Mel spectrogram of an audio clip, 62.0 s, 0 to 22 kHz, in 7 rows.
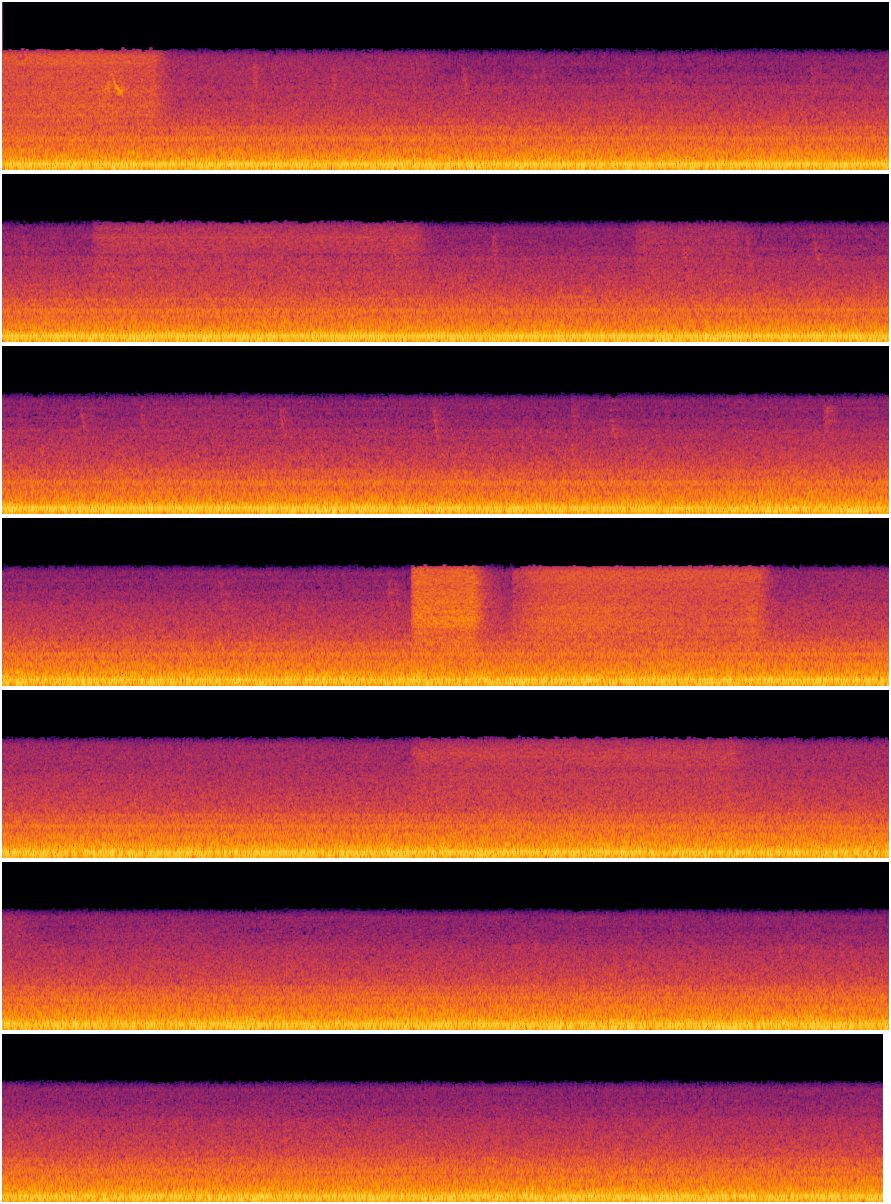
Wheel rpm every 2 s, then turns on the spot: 0, 0, 0, 0, 0, 0, 0, 0, 0, 0, 0, 0, 0, 0, 0, 0, 0, 0, 0, 0, 0, 0, 0, 0, 0, 0, 0, 0, 0, 0, 0.
none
